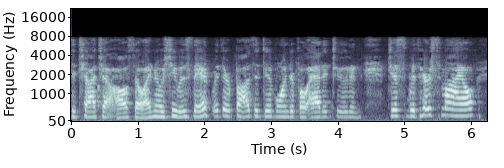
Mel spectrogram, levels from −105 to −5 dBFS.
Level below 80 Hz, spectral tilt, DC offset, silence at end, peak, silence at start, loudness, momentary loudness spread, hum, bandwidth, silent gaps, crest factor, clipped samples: -56 dBFS; -3.5 dB/octave; 0.2%; 0 s; -4 dBFS; 0 s; -19 LUFS; 12 LU; none; 8 kHz; none; 16 dB; under 0.1%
